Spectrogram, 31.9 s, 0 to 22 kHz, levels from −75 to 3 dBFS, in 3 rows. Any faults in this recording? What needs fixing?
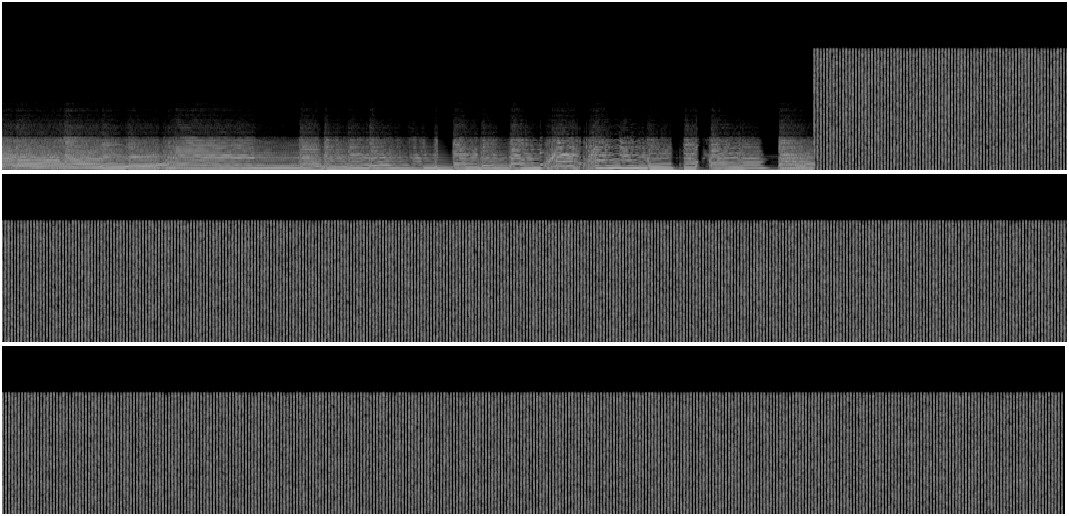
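From 8.13 s right through to the end, the sound is replaced by chattering static: a compressed stream played as audio. The bursts repeat 31.25 times a second, each about 8 ms of noise followed by silence, which fits a Dolby Digital (AC-3) frame stream sent over S/PDIF or HDMI and taken as plain PCM samples instead of being decoded. You're hearing the raw coded data itself. To prevent it, set the player or receiver to decode the bitstream, or switch the output to PCM.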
